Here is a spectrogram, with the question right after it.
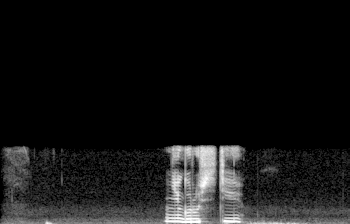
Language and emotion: Russian, sad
